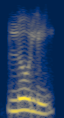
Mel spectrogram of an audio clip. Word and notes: lowly: Indian

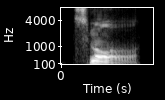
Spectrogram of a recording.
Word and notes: small: British English

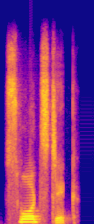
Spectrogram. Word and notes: swordstick: Indian

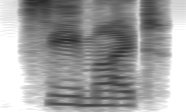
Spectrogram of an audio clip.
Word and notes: Semite: Indian

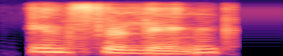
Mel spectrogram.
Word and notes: infilling: Indian

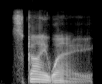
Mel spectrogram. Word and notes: skyway: British English

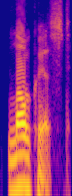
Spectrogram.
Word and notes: locust: American English

